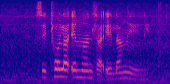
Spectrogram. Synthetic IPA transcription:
sitʰɔlaʔɛmand͡ɮʱaʔɛlaŋeːni

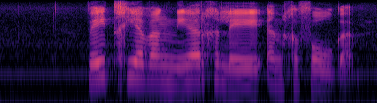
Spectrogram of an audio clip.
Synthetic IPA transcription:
vɛtχiəvəŋniərχəlɛːənχəfɔlˠχə̰

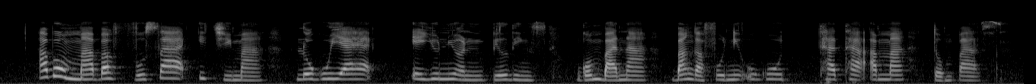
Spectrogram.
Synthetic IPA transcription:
aɓom̩maɓavusaid̥ʒ̥ʱimalok̬uja | ejuniɔnbildiŋz | ŋom̩ɓana | ɓaŋafuniʔuk̬u | tʰatʰaʔa̰mad̥ʱɔmpʼaːs

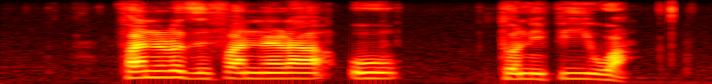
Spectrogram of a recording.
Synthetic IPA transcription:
fanɛɺɔd͡zifanɛɺau | t̪ʰoniɸiːwa̰

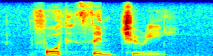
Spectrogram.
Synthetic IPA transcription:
fɔθsɛ̃nt͡ʃuɹḭ

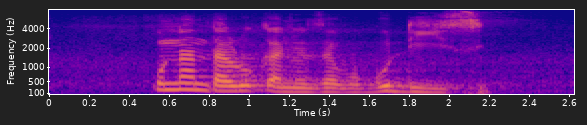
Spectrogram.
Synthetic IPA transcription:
unand̪aɺukʼaɲɔd͡zaβuɡudiːsi̥

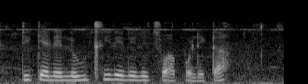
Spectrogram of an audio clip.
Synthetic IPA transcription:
d̥ikʼɛlɛlɪʊt͡ɬʼilelɪlɪt͡sʼwa̰pʼɔlɪkʼa

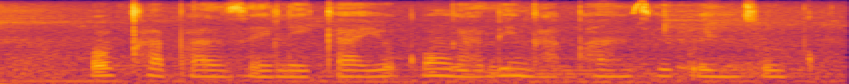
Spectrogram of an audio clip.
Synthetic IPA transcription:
ɔǀʰapʰazɛlɛkʼajɔkʼuŋɡʱaɓiŋɡʱapʰant͡sʼikʼweːnt͡sʼuːkʼu

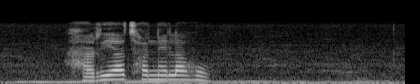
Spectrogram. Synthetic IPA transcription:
hariat͡sʰwanɛlaɦʊ

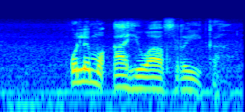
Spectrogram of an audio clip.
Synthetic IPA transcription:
ʊlɪmʊʔaɦiwaːfriːkʼa

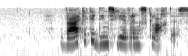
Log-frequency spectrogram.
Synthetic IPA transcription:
værkləkədinsliəvəɾəŋsklɐχtə̰s

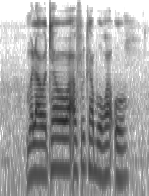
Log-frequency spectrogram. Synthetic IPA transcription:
mʊlaʊtʰɛɔwaʔafʊrikʼabʊrwaʔʊ

